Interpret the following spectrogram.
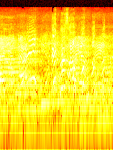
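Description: Several people's voices chattering excitedly at once over live guitar music holding steady tones.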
